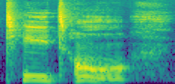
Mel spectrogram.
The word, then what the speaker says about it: Titan: So, of course, in the most predictably Quebecer fashion, the Akadi Bathurst is pronounced exactly as it's spelled, and Titan is pronounced like the mountain range in Montana or wherever the Tetons are.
